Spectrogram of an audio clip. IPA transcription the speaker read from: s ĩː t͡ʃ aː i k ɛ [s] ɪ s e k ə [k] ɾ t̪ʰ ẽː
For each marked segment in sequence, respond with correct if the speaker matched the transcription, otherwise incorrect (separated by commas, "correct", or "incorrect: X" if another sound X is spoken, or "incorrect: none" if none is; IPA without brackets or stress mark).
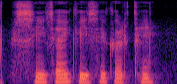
incorrect: none, incorrect: none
